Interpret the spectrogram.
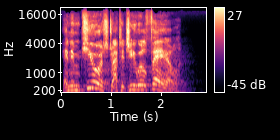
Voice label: Female Demon Thinking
